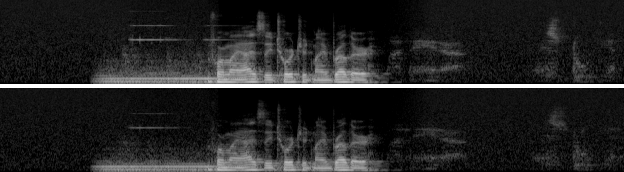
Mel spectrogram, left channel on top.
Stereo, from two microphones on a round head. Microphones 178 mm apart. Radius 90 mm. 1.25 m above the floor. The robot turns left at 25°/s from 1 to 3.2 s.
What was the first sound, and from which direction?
A man speaking, 40° left (ahead or behind).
